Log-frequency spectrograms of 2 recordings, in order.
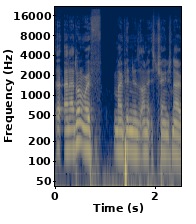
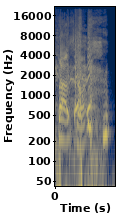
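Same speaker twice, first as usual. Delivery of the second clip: louder, higher comic repeat; 8 semitones higher, 10 dB louder than usual. Shown as a demonstration. Comic repeating a punchline, louder and higher. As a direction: punch That's gone up and loud. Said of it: "a time that my dad disappointed me".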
